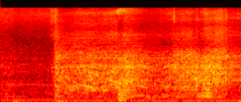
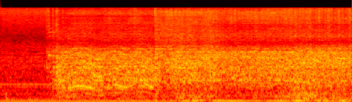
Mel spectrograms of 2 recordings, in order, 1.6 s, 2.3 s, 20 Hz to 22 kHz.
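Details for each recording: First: Freshly rebuilt 340 Six Pack V8 from a 1971 Dodge Demon on a test stand, first start with distributor just installed: labored cranking catching with a sudden rough burst and uneven firing; ignition timing too far advanced, distributor rotated back. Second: Freshly rebuilt 340 Six Pack V8 from a 1971 Dodge Demon on a test stand, after retarding distributor timing: catches and settles into a steady, even run with light valve tick, normal valvetrain noise; runs good despite an oil leak.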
